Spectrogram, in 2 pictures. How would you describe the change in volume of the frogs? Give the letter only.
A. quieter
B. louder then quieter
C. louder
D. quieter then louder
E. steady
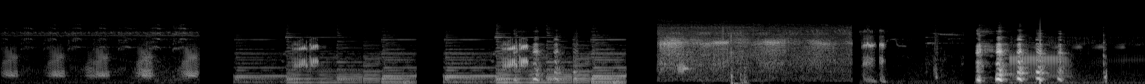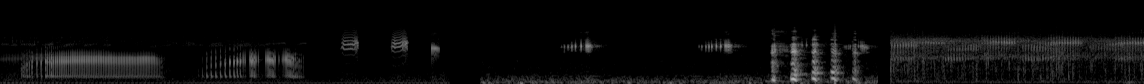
B.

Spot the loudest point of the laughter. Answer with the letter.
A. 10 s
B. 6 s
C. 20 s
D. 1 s
A.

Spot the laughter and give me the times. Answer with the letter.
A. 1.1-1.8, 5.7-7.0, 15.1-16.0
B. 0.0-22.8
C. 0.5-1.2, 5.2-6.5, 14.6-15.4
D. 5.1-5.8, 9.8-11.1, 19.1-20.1
D.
